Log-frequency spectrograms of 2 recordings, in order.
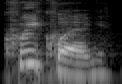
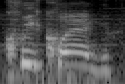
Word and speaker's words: Queequeg: So, Queequeg is how I pronounce her name.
